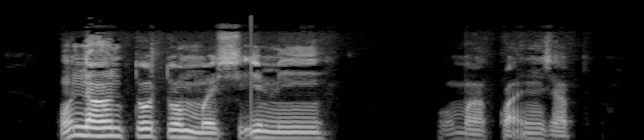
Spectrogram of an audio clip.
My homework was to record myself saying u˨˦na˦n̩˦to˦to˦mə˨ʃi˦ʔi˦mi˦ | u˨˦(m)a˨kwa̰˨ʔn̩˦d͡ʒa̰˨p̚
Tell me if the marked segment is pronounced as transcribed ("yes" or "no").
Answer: yes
